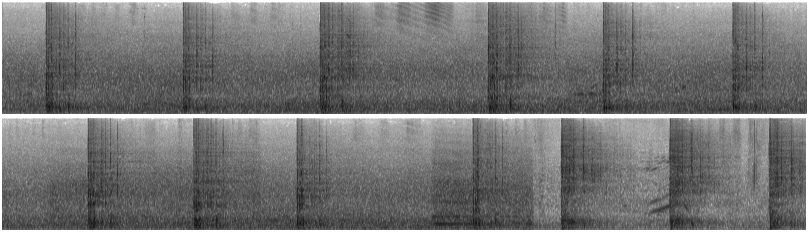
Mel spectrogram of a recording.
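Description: Fireworks going off in a regular series of sharp bangs, about one every two seconds, each trailing off briefly as it echoes.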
